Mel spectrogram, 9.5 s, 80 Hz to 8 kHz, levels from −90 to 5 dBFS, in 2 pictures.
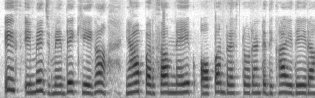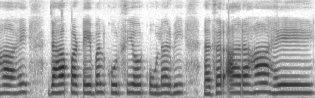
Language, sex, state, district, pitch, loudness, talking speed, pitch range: Hindi, female, Rajasthan, Jaipur, 245 Hz, -16 LUFS, 160 wpm, 240-255 Hz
